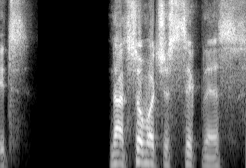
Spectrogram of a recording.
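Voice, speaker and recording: This is a man doing a put-on character voice. The sound is raspy. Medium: actual play. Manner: gruff, terse.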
